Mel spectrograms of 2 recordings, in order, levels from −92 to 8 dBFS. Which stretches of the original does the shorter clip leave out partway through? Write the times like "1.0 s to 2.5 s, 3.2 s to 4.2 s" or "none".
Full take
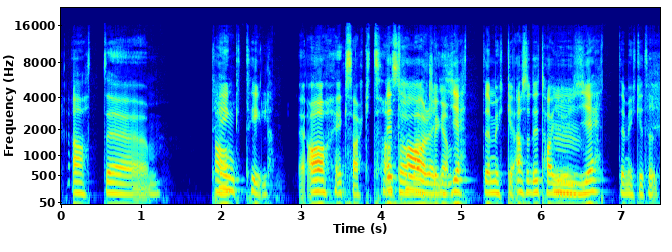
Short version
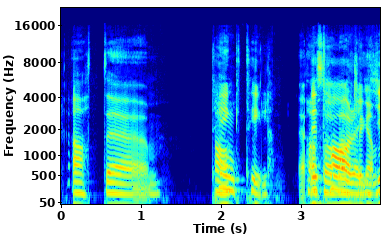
3.1 s to 4.0 s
